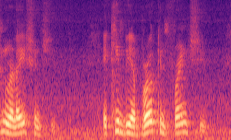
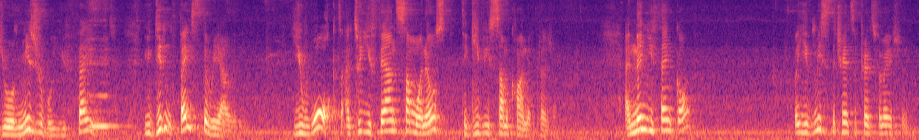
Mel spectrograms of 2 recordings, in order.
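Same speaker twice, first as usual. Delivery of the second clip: ordinary talk, nothing marked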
